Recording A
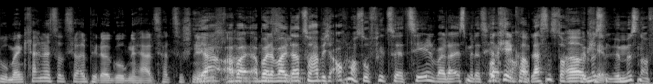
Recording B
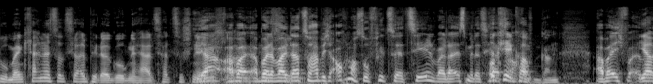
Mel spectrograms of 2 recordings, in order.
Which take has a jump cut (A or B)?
A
